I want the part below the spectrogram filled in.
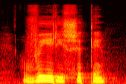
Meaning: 1. to decide 2. to solve
- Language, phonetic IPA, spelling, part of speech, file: Ukrainian, [ˈʋɪrʲiʃete], вирішити, verb, Uk-вирішити.ogg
